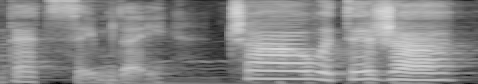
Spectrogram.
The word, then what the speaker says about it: já: The first word I want to tell you about is the word já. Já. Como se escreve já? J-A com acento. Já.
